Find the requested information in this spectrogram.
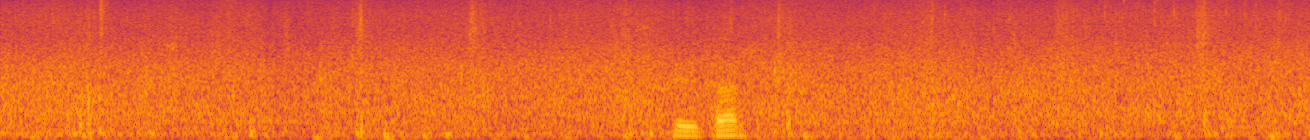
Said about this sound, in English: I can really hear the stream beside me. An unnamed stream as far as I know.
